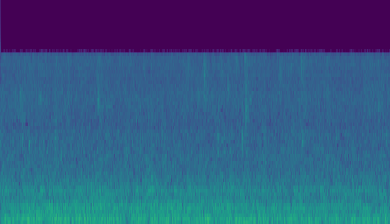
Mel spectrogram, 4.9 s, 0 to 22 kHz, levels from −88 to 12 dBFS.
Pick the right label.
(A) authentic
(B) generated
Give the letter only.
A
